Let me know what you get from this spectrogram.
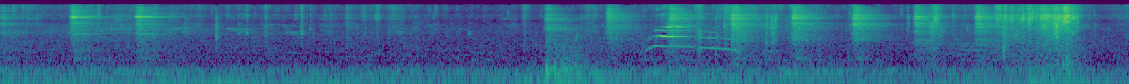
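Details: Squabble over food between a mother cat and her kitten: after quiet rustling, one clear drawn-out meow with strong harmonics that slides gently downward, followed by scuffling thumps and clicks.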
